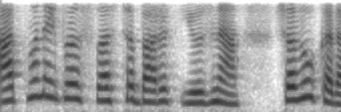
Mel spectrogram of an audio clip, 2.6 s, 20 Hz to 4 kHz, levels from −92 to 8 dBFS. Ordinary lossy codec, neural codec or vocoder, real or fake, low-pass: none; codec, 16 kHz, 0.2 kbps, FocalCodec; fake; 3.6 kHz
